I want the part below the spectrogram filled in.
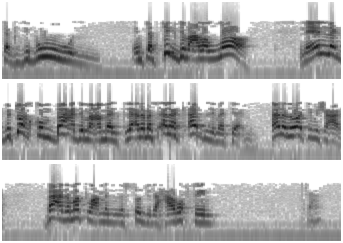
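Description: Rapid-fire Egyptian preacher, husky and high. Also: male voice. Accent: Egyptian Arabic. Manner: animated, rhetorical questions, quotes scripture. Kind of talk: religious talk show sermon. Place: studio. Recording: narrow phone-like band.

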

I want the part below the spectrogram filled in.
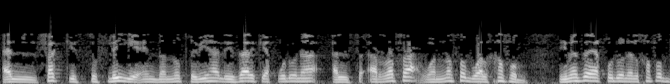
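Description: A man's voice: a little high, breathy edge. A man teaching a broadcast lesson on Quran recitation, explaining vowel sounds and demonstrating them by drawing them out. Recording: tinny phone-like broadcast audio.

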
